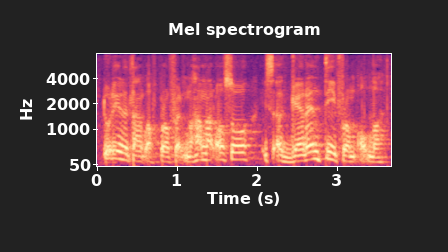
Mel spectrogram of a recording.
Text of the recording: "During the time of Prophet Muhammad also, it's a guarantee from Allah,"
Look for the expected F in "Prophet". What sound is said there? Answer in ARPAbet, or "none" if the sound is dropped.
F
